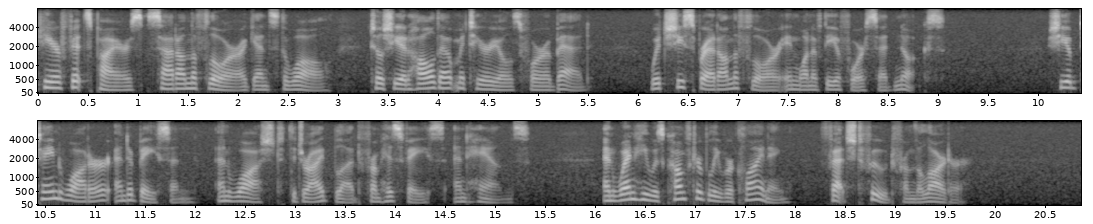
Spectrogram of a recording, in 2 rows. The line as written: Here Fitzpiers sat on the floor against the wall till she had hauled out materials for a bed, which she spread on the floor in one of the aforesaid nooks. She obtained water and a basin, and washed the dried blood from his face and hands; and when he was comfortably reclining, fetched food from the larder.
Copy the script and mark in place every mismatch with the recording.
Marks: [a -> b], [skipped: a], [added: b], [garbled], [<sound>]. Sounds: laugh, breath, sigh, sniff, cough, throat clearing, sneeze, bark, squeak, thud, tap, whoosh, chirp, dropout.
Here Fitzpiers sat on the floor against the wall till she had hauled out materials for a bed, which she spread on the floor in one of the aforesaid nooks. She obtained water and a basin, and washed the dried blood from his face and hands; and when he was comfortably reclining, fetched food from the larder.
